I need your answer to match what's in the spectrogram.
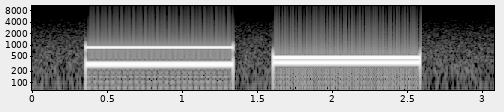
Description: Aircraft SELCAL, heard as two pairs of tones. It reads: AL-BE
